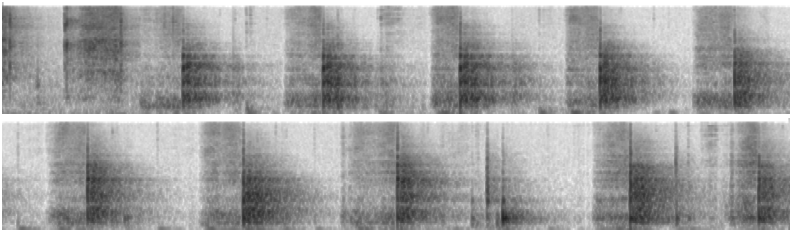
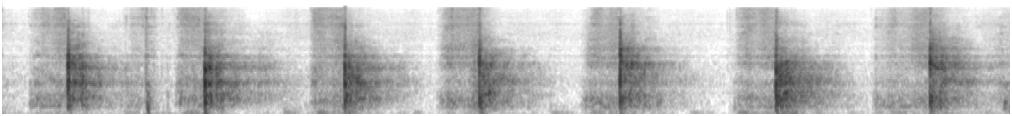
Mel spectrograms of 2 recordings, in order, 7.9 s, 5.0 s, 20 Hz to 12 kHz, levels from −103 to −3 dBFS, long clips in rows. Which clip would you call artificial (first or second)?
second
